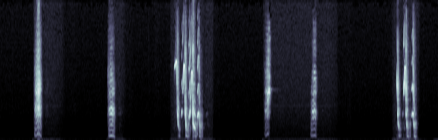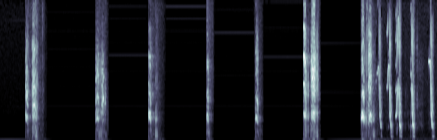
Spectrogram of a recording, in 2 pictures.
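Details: Loud grey squirrel chirping. Sharp, raspy chips come singly or in short stutters, then quicken into a dense closing flurry over thirteen seconds, with no other sounds.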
